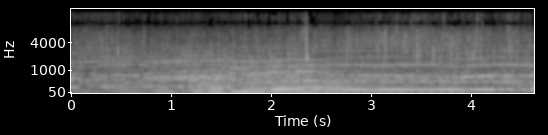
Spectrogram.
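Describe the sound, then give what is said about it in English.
Water runs steadily from a standpipe tap, splashing and spattering as a man washes his hair and rinses himself off beneath it, a continuous wet pour with a low hum in the background. “As the landlord runs after her, he passes a man washing his hair under a standpipe. The man pulls his trousers down and rinses himself off.”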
